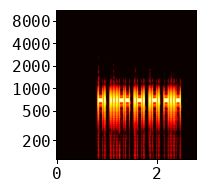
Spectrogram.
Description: Morse code, heard as a keyed tone, about 40 wpm, 700 Hz. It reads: N3RRX
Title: USA Call Signs - 5 Characters - Repeated 2x - 40wpm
